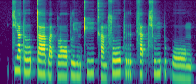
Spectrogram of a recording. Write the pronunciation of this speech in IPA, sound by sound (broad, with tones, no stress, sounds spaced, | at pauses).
t͡ɕ i˥˩ a̯ t ɤː˦˥ p̚ t aː˦˥ b a˨˩ t̚ p l ɔː˦˥ p l iː˧ m kʰ iː˥˩ kʰ a˧ m s oː˥˩ k r ɯ˦˥ k̚ s a˥˩ t̚ t͡ɕʰ ɯ˥˩ ŋ p ɯ˥˩ k̚ w oː˧ ŋ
